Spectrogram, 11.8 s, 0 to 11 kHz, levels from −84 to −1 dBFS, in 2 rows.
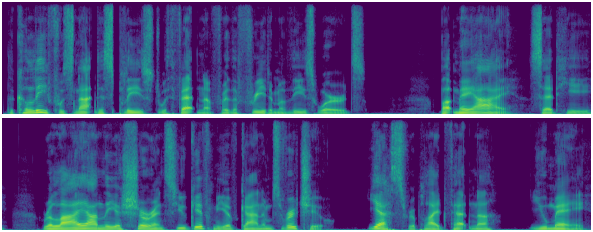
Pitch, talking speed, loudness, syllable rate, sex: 105 Hz, 170 wpm, -21 LUFS, 4.7 syllables/s, male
